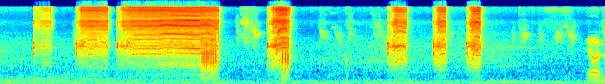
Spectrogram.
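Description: An inexpensive cordless drill is run in repeated bursts, one long whine of a few seconds among several shorter spins and ratcheting clicks, close and loud, with quiet gaps between.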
